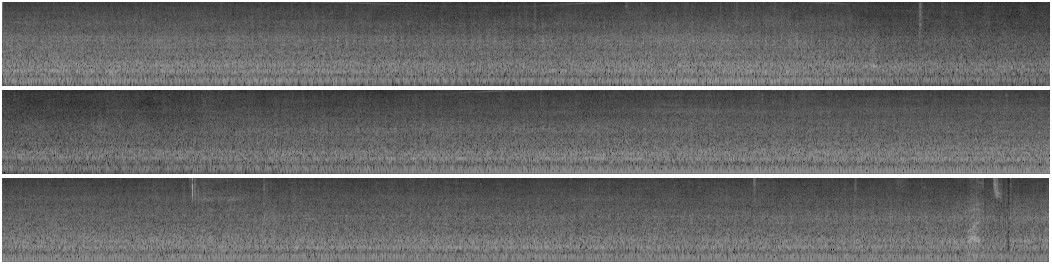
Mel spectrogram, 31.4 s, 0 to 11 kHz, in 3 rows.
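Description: Kenworth W900L semi truck's diesel engine running steadily at road speed, with tyre and road noise. About ten seconds in, the sound dips briefly, then settles into a deeper, louder drone.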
